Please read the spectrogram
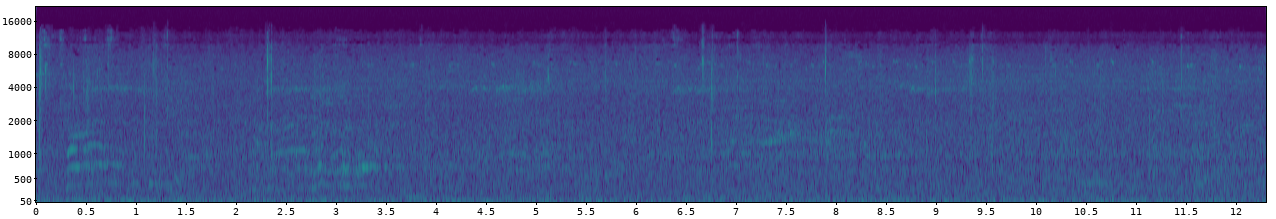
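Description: Outdoor urban ambience: people talking at a distance over a low steady rumble, with a few scattered footsteps on paving.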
